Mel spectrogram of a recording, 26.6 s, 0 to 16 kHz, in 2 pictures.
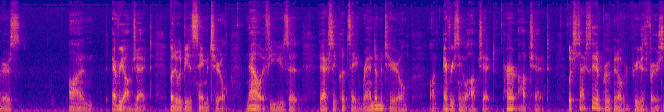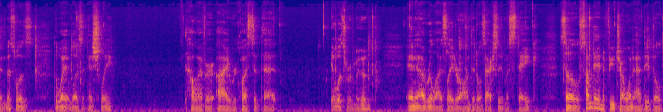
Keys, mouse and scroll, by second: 4.5 click, 9.9 click, 11.2 click, 14.6 alt+m, 15.1 click, 18.7 click, 20.6 alt+m, 21.3 click, 22.4 alt+a, 23.8 click, 24.8 alt+m, 25.4 click, 26.2 alt+a.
